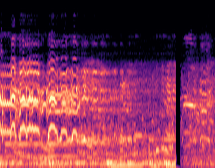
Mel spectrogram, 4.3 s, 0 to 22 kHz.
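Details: Kukuak Balenggek rooster at the 2024 Walikota Cup crowing contest held at the Padang mayor's office, with long crows broken into rhythmic stepped notes amid a noisy crowd hum. A sudden cut is followed by voices.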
